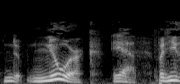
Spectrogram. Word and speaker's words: Newark: He calls it He says I'm from Newark. N O R K. Yeah. How do you say it? Newark. Yeah. But he's like, I'm from Newark, New Jersey.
